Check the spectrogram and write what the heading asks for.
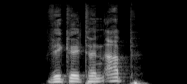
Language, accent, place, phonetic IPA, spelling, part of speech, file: German, Germany, Berlin, [ˌvɪkl̩tn̩ ˈap], wickelten ab, verb, De-wickelten ab.ogg
- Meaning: inflection of abwickeln: 1. first/third-person plural preterite 2. first/third-person plural subjunctive II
